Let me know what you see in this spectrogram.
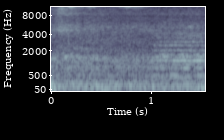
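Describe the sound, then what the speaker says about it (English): Car horn honking amid New York City street traffic, a short toot sounding over a steady roadway rumble of passing vehicles, heard at a moderate distance. "Here goes the car horn again."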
